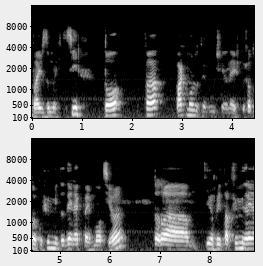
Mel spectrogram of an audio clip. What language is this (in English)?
Bulgarian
